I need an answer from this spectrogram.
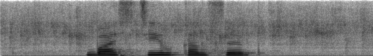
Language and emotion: Russian, neutral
